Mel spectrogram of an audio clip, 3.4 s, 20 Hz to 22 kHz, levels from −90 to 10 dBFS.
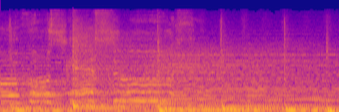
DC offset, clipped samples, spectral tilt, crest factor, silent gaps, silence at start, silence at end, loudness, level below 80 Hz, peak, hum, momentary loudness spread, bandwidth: under 0.1%; under 0.1%; -5.5 dB/octave; 12 dB; none; 0 s; 0 s; -17 LUFS; -24 dBFS; -4 dBFS; none; 3 LU; 16 kHz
